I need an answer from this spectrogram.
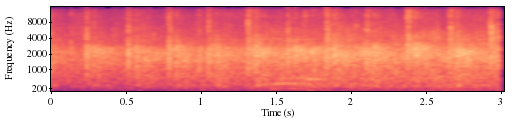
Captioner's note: applause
